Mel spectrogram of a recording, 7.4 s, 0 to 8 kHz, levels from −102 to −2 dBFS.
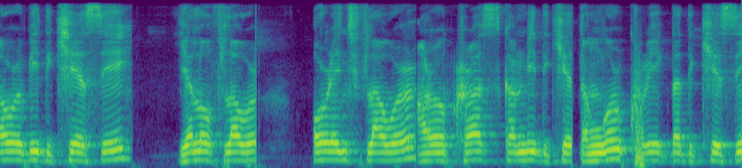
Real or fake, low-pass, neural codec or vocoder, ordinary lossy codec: real; 7.2 kHz; none; none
